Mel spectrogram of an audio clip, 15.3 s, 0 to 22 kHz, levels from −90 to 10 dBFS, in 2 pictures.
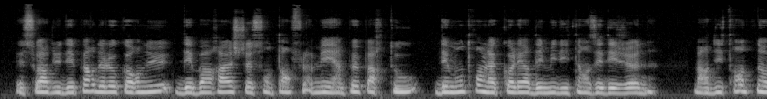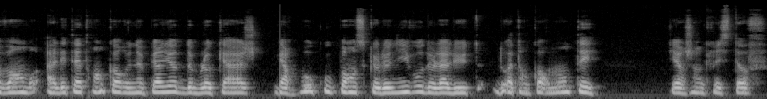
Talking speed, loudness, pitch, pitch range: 185 wpm, -22 LUFS, 190 Hz, 180-200 Hz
